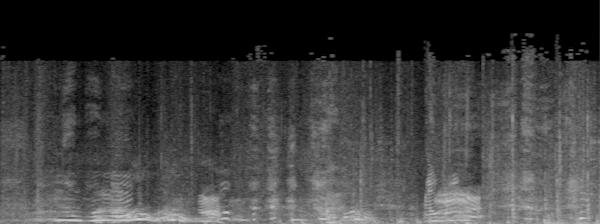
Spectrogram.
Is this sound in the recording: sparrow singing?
no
